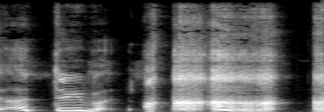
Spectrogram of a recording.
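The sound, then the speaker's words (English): A man clearing his throat to bring up phlegm, with harsh, raspy hawking bursts separated by short gaps and mixed with throaty, speech-like vocal sounds. “I do apologize, son. I'm just removing some fucking phlegm.”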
